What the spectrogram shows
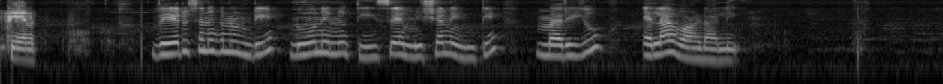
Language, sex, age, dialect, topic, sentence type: Telugu, female, 18-24, Utterandhra, agriculture, question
